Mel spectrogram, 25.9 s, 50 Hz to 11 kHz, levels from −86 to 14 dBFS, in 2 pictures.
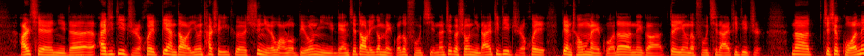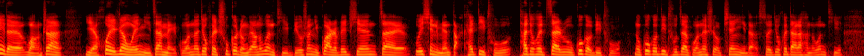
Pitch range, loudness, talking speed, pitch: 130-165 Hz, -32 LUFS, 350 characters per minute, 150 Hz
